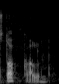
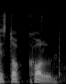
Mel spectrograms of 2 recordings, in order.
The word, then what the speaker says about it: Stockholm: Men jag tror jag, Stock, jag säger Stockholm istället för Stockholm. – Ja Stockholm. just det. Stock, ja just det, du har en annan betoning.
